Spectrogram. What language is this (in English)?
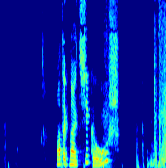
Western Frisian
